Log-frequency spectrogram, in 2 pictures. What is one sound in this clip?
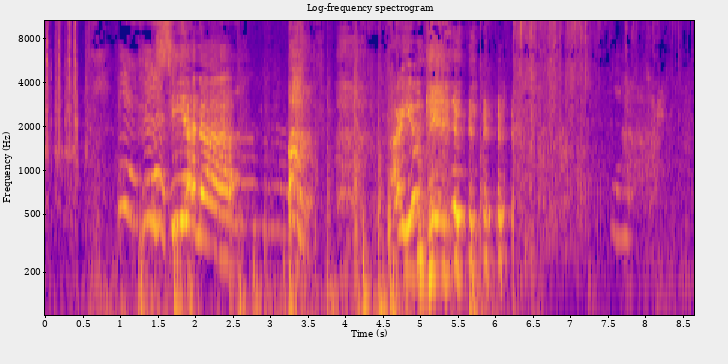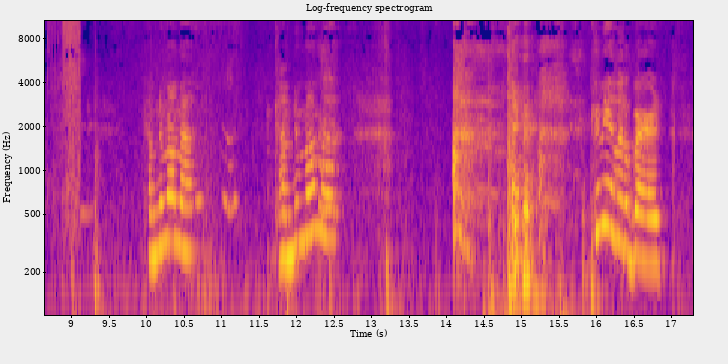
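A baby squeals and babbles happily.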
